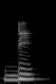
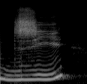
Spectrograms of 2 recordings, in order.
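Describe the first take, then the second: First: It is said in the Recife style. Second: It is said in the São Paulo style. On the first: "em Recife, Pernambuco, eles pronunciam de" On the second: "Eu sempre digo de, pois este é o meu sotaque"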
